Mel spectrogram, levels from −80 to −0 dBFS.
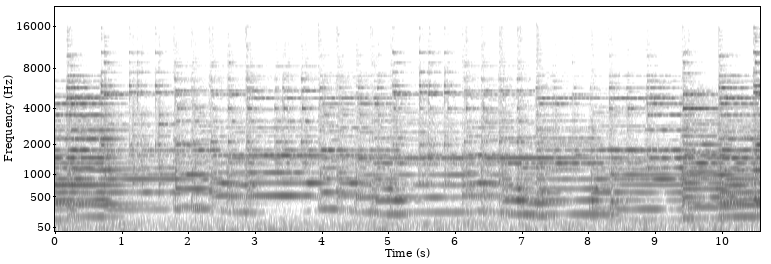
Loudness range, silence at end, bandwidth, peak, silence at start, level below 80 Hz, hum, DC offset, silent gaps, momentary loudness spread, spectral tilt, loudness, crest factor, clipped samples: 4 LU; 0 s; 16 kHz; -16 dBFS; 0 s; -62 dBFS; none; under 0.1%; none; 9 LU; -1.5 dB/octave; -33 LUFS; 18 dB; under 0.1%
